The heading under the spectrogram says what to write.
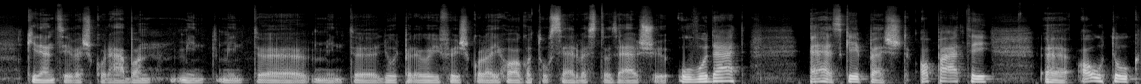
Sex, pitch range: male, 95-120 Hz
